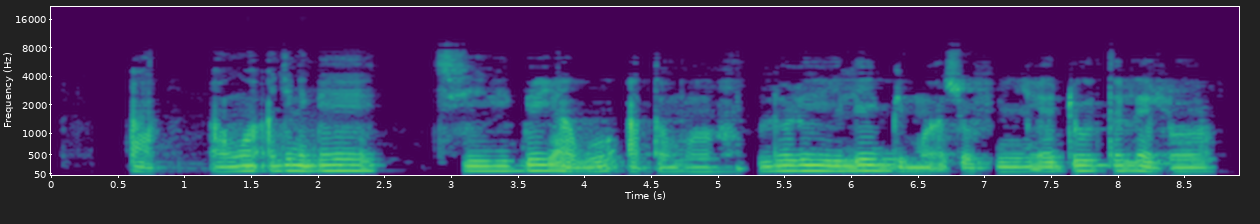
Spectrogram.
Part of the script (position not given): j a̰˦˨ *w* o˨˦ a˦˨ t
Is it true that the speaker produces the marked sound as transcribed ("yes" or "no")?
yes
